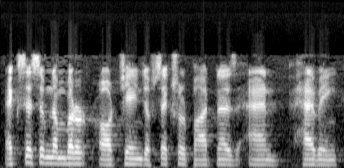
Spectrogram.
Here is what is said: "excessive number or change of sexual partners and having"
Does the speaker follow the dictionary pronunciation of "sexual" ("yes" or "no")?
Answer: yes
